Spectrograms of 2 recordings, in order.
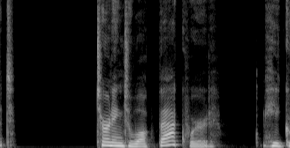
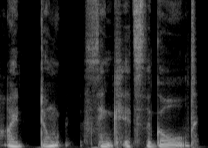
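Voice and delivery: whispering; 9 dB quieter than usual. A narrator's reading. Secret talk about a traitor.

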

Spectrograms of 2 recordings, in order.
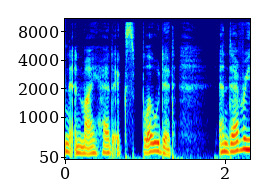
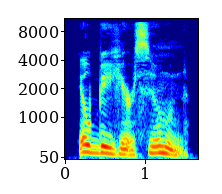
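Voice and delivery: slow ominous promise; slower than usual. A narrator's reading. Captor warning his captive, slow and ominous. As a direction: let it hang ominously.

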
